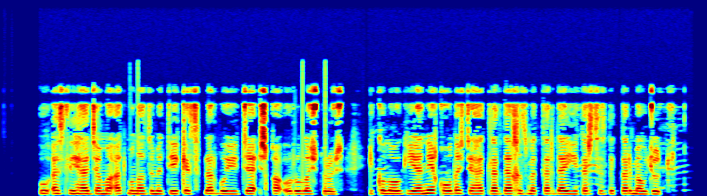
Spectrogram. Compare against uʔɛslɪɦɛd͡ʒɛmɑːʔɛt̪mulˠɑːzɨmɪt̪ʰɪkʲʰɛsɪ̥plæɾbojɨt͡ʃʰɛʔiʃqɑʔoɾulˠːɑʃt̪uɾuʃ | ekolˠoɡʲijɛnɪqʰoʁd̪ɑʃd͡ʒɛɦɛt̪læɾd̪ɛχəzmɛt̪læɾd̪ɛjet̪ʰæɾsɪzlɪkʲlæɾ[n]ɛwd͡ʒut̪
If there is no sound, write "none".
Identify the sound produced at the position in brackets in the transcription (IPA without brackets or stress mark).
m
